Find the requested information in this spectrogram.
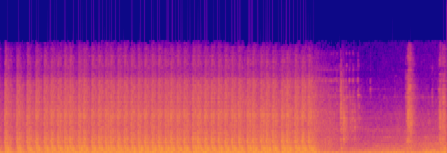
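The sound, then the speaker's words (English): Rapid fire from a video game gun with spinning barrels and a massive fire rate, a loud, unbroken stream of shots lasting about four seconds before it stops, leaving fainter scattered sounds. “So the Vladoff manufacturer, as you guys can see, bullet hose, as we like to call it at Gearbox. You have these spinning, massive fire rate barrels.”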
